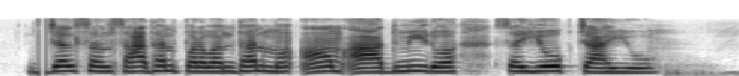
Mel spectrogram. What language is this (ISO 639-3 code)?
mai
